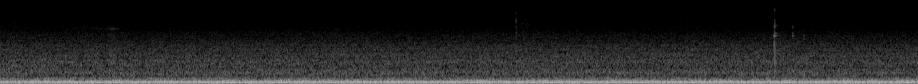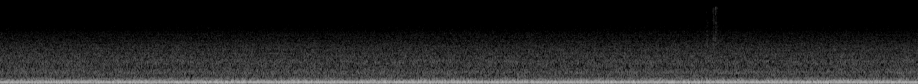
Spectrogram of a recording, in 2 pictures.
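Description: A steady low hum, a constant background drone with a couple of faint ticks.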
